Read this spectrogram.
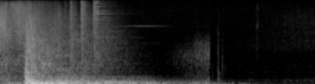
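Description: A heavy thud booms and slowly rumbles away.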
